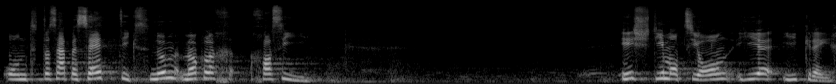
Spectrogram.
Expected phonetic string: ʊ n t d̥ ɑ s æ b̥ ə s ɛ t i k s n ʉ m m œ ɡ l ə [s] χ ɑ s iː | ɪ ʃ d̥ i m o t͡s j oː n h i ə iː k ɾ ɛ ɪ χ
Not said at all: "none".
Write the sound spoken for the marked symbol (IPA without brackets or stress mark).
χ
